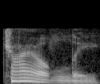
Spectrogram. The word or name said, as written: childly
